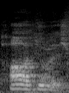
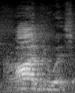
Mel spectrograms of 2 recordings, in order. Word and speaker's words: arduous: truths the word uh audience I believe I'm pronounced over prone a-r-d-o-u-s me hard arduous arduous yeah yes God thank you for correction Audrey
